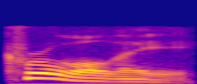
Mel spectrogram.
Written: cruelly

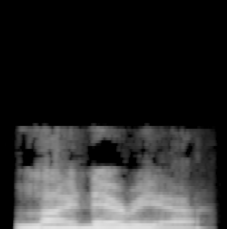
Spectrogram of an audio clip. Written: linaria

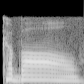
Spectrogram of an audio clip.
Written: cabal

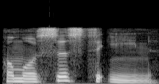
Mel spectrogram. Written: homocysteine

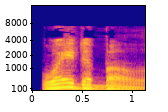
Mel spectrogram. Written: wadable

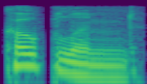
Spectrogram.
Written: Copland

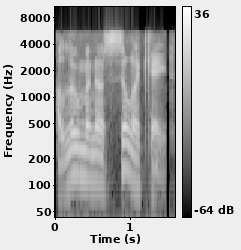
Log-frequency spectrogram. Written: aluminosilicate

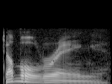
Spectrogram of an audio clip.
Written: double-ring

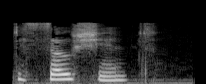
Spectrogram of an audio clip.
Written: dissociant

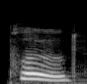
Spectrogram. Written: ploughed

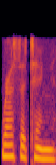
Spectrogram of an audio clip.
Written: russeting

